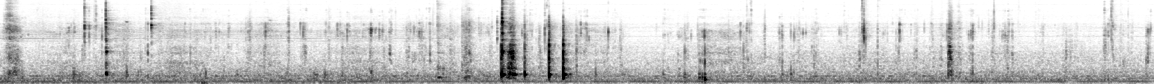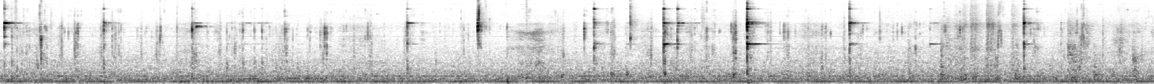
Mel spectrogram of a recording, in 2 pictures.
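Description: A person quietly chewing bites of sushi roll, with scattered sharp clicks and a louder cluster of them about six to seven seconds in.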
